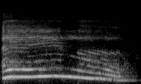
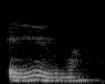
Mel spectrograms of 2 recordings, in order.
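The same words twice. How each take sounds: First: It is said as a surprised exclamation. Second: It is said as a plain statement.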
